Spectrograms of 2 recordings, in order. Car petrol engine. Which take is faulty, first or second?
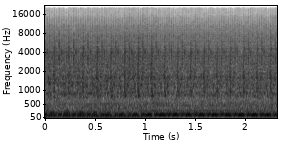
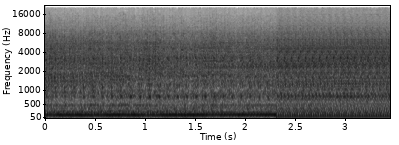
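second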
